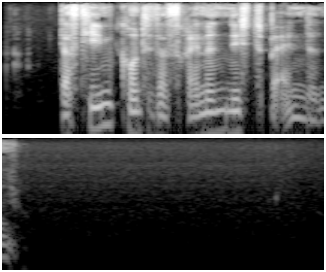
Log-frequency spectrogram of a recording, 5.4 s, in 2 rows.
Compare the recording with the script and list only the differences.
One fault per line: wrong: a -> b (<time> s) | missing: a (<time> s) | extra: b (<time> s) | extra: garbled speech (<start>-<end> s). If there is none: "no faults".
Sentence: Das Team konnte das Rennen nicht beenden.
no faults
